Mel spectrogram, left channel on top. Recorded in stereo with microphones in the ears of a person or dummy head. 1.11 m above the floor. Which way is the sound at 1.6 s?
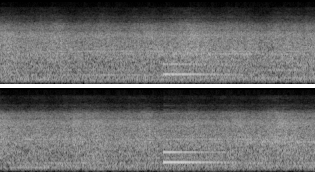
20° right (ahead or behind).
